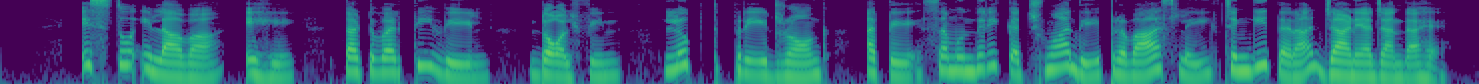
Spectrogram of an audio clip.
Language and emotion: Punjabi, neutral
